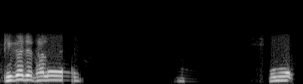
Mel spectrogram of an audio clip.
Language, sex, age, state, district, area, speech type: Bengali, male, 18-30, West Bengal, Nadia, rural, conversation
